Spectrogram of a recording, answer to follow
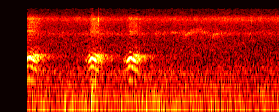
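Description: A crow cawing three times, about half a second in, then twice more a little before and at the two-second mark.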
